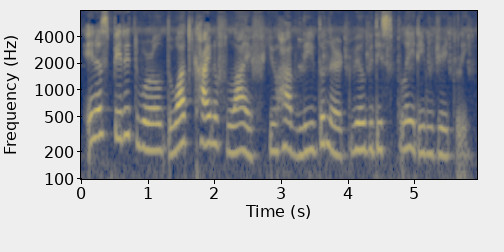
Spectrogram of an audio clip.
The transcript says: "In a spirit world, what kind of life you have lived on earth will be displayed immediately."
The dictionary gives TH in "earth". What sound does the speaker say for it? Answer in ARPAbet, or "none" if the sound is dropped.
T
